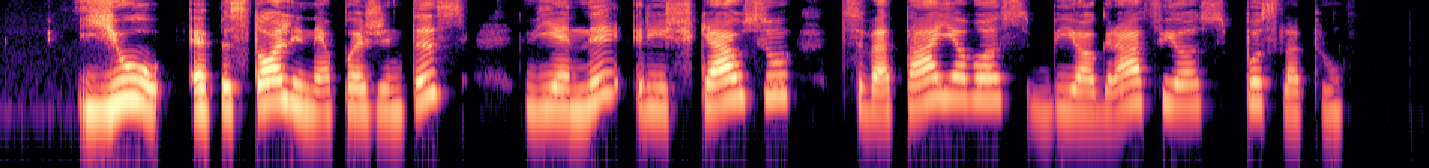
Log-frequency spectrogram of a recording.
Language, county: Lithuanian, Šiauliai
